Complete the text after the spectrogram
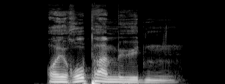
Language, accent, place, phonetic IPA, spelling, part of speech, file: German, Germany, Berlin, [ɔɪ̯ˈʁoːpaˌmyːdn̩], europamüden, adjective, De-europamüden.ogg
- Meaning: inflection of europamüde: 1. strong genitive masculine/neuter singular 2. weak/mixed genitive/dative all-gender singular 3. strong/weak/mixed accusative masculine singular 4. strong dative plural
